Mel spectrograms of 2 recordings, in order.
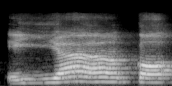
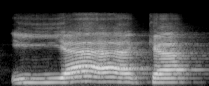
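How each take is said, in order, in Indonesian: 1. Konsonan akhir itu 'q' tenggorokan yang dalam. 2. Konsonan akhir itu 'k' ringan di depan. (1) "Dibaca seperti qaf" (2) "Tapi itu huruf kaf"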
